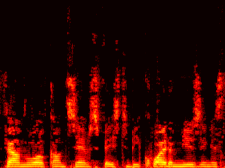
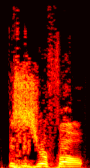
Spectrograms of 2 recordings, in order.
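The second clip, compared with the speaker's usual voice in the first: louder sharp accusation; accusing; 2 semitones higher, 10 dB louder than usual. Acted. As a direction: jab the blame at him. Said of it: "Rain accused him".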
